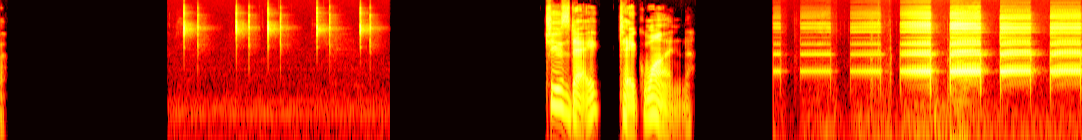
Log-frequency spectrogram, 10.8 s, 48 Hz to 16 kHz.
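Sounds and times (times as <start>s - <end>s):
speech: 5.5s - 7.0s
electronic alarm clock beeping: 7.8s - 10.8s.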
